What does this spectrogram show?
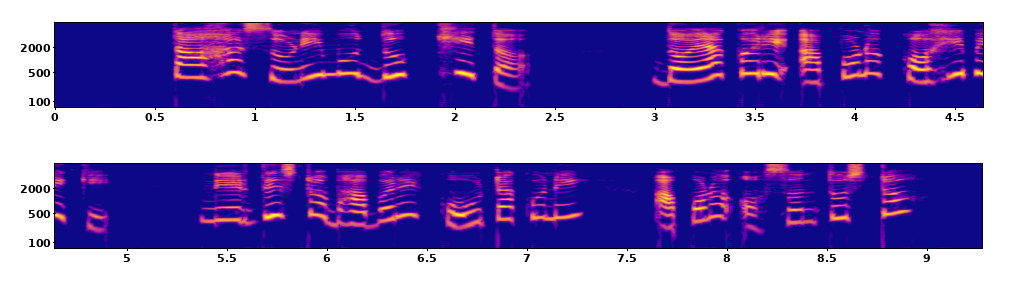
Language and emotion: Odia, sad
